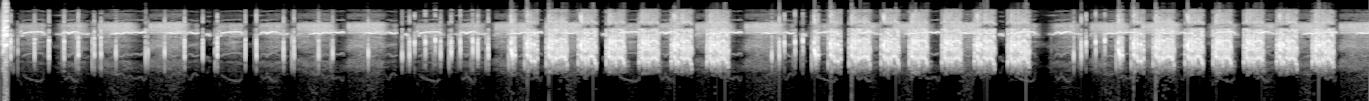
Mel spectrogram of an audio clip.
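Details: Swiftlet calls for Indonesian swiftlet farmers: a thin, high steady whistle-like tone beneath loud, harsh buzzy chirps and clicking, the chatter swelling and easing in irregular waves.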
